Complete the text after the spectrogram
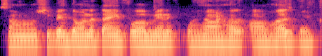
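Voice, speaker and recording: The man's voice is fairly high in pitch. His intonation stays monotone and flat. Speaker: health products video host. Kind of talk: casual talk to viewers. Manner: loud.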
